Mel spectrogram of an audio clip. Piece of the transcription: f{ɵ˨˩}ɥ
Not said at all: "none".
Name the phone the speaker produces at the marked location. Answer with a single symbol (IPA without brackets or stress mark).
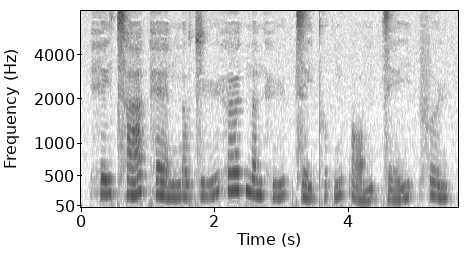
ɵ˨˩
